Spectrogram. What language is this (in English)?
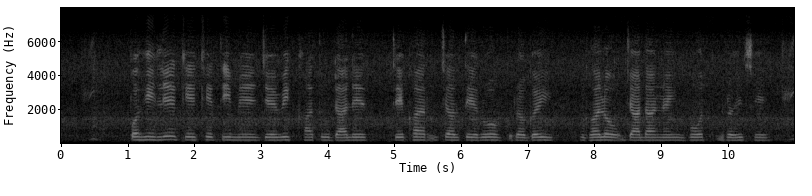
Chhattisgarhi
